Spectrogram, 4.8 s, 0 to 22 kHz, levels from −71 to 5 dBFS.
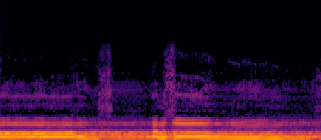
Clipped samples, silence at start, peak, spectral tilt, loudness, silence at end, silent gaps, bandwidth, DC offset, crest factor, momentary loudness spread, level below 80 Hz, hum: under 0.1%; 0 s; -4 dBFS; -6.5 dB/octave; -15 LUFS; 0 s; none; 14 kHz; under 0.1%; 12 dB; 8 LU; -36 dBFS; none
